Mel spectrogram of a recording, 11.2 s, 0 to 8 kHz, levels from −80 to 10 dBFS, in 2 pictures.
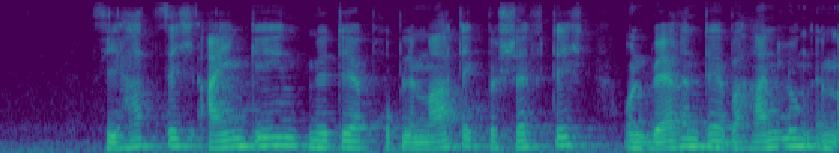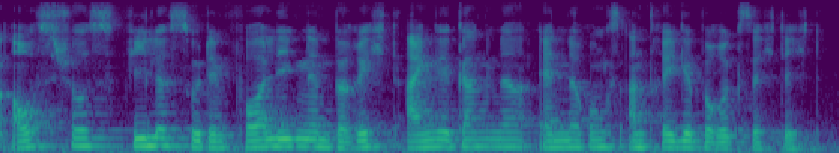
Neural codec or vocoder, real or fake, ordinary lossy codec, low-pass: none; real; none; 7.2 kHz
